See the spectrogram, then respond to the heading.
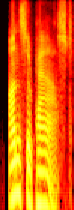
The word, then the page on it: unsurpassed: American English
